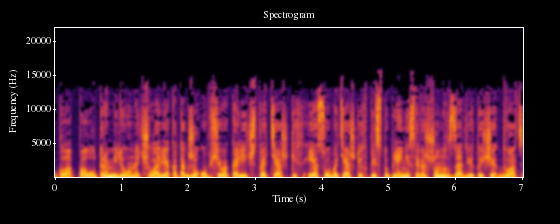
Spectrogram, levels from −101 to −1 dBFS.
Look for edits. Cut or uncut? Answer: uncut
